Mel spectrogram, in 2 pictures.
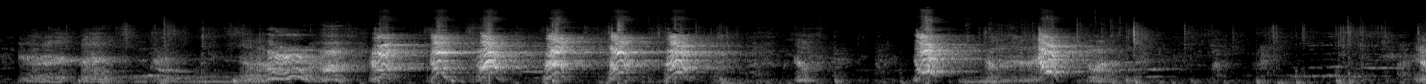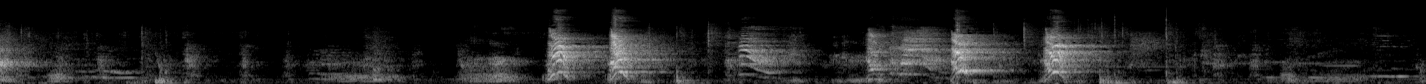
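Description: A puppy's high-pitched play barks and yips, coming in several quick runs of rapid barks with quieter gaps between.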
